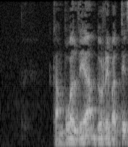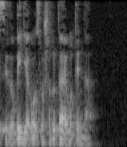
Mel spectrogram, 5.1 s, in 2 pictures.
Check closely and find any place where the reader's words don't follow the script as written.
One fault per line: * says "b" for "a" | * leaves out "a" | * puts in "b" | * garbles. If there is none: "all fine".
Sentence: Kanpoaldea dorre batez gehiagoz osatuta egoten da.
* puts in "edo"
